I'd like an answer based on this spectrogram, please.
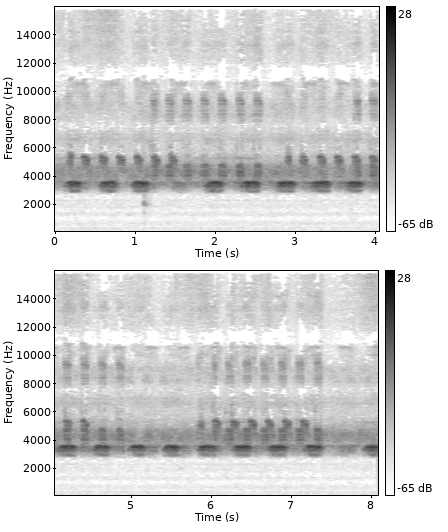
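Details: Short stretch of an autumn cricket chorus under a streetlight, evenly pulsed chirps roughly twice a second with layered higher trills from other insects, little else heard.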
